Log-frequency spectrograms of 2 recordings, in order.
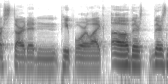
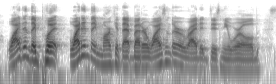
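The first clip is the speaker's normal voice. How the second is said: plain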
